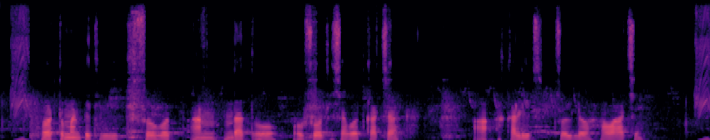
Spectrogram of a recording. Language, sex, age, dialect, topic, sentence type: Bengali, male, 18-24, Rajbangshi, agriculture, statement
